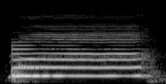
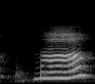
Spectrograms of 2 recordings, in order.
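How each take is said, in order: First: The pitch stays level throughout. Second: The pitch starts low and is held longer. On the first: "Don't move the pitch at all. You get the first intonation" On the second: "lean on the first pitch, which is the lower pitch, a little bit longer"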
